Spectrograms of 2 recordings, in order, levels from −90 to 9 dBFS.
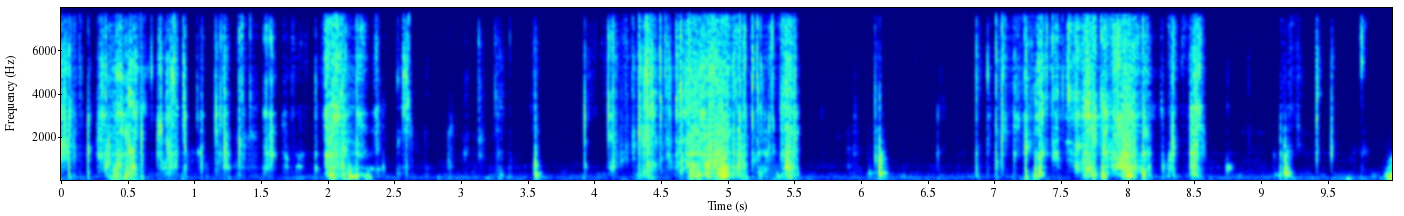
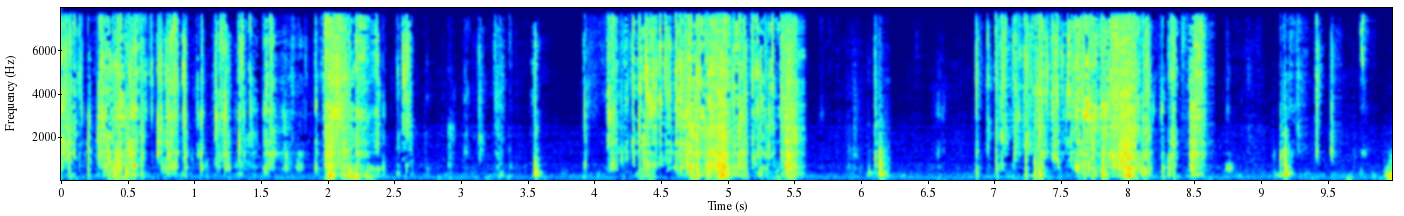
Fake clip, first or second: first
